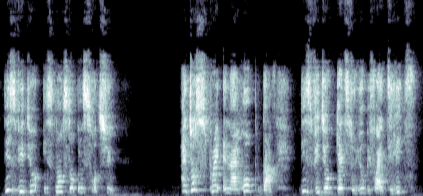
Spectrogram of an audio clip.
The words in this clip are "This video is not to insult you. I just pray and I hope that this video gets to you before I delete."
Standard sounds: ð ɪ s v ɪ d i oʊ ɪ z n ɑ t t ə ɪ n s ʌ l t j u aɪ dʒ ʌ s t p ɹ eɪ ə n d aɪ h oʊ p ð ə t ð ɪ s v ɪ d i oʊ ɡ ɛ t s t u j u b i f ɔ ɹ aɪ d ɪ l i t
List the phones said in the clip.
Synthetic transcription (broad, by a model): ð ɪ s v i d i oʊ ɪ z n ɑ t s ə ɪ n s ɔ t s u aɪ dʒ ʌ s t p ɹ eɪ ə n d aɪ h oʊ p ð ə t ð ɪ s v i d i oʊ ɡ ɛ t s t u j u b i f ɔ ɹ aɪ d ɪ l i t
